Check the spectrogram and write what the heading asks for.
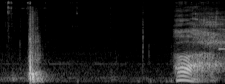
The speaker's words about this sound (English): You know what, I'm going to get out of this car. And it's not even my car, it's my mom's car that I use.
